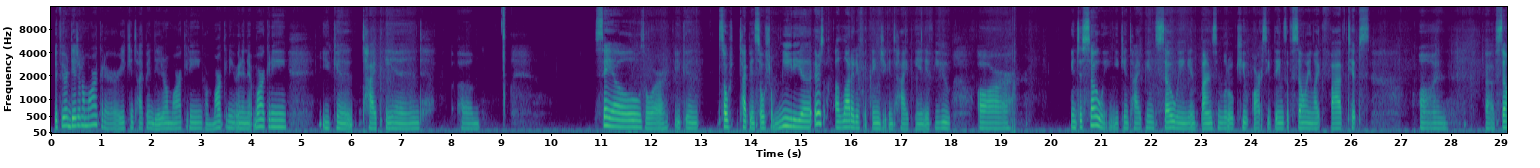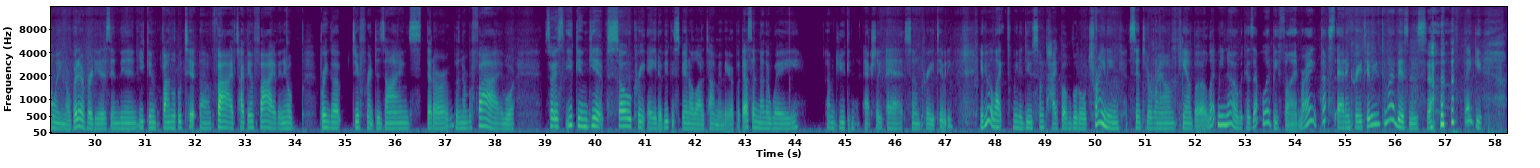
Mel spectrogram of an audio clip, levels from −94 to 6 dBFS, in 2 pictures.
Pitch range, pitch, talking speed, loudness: 140-175 Hz, 155 Hz, 160 wpm, -33 LUFS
